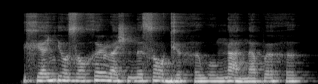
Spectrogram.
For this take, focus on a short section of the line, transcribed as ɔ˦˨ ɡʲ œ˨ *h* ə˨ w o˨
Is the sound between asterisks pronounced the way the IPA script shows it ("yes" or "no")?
yes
